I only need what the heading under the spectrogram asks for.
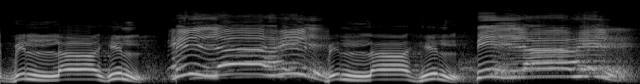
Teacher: زیر آ رہی ہے تو یہ کیا ہو جائے گا لام اللہ پاک کا لام باریک ہوگا اور اس سے پہلے زیر ہے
